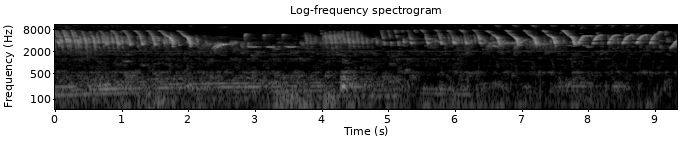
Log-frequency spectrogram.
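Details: Canary in full morning song, a dense high rolling trill of rapid repeated notes, varied with short sweeps and buzzy phrases, continuous for about nine seconds with low background noise.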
